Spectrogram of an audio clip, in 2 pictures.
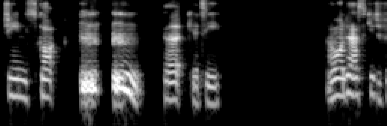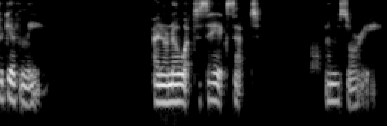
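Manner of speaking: choking back tears. Acted. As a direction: hold back tears as the voice sinks away. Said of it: "Xavier chokes back tears".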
